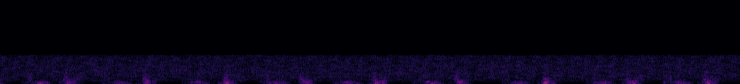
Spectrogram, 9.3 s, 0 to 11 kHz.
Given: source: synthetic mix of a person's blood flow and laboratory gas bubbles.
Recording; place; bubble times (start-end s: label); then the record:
Doppler ultrasound of blood flow; precordium
no bubbles
From the record:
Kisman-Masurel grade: 000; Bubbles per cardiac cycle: 0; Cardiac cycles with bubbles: 0%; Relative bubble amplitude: no bubbles discernible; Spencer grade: 0 (complete lack of bubble signals)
